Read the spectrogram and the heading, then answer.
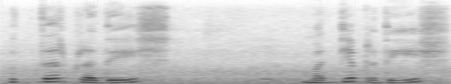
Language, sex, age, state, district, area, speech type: Kannada, female, 18-30, Karnataka, Shimoga, rural, spontaneous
